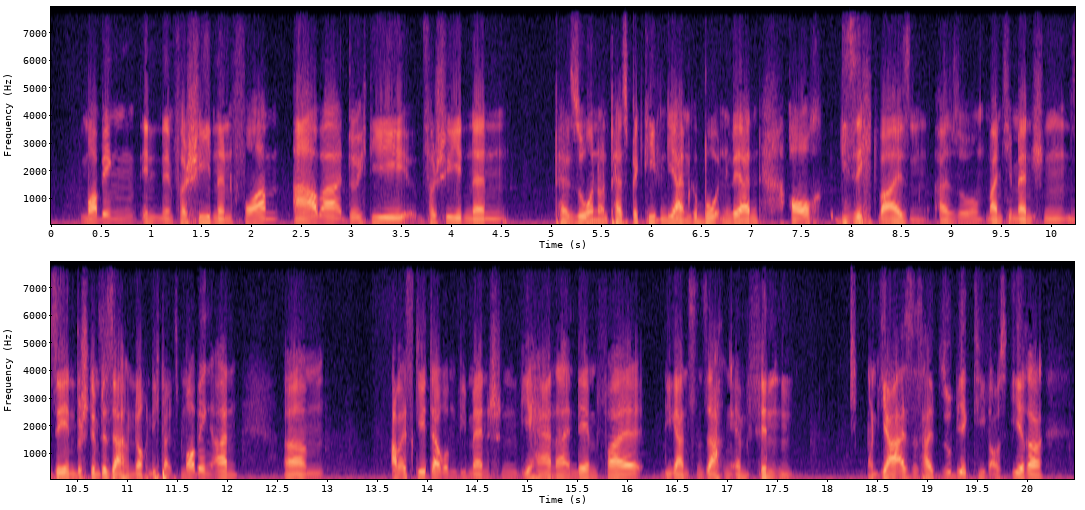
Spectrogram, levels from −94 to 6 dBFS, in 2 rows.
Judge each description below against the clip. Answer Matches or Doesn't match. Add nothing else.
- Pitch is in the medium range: Doesn't match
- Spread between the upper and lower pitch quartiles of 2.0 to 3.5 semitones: Doesn't match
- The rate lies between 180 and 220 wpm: Doesn't match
